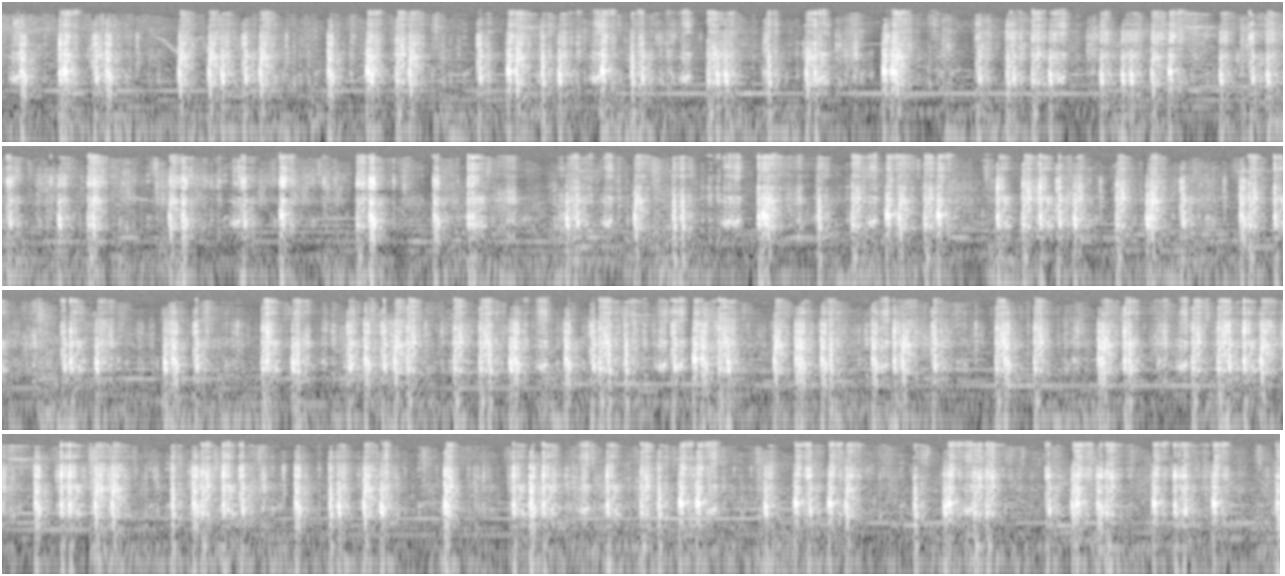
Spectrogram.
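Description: Horse hooves clop steadily on a stony path.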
